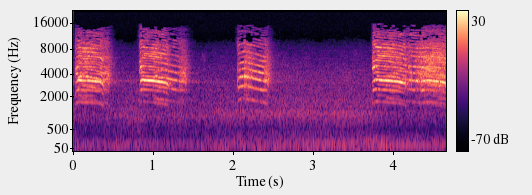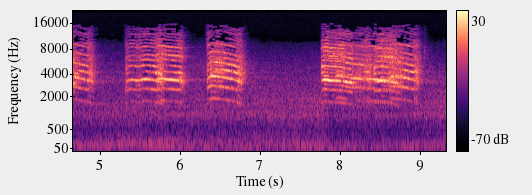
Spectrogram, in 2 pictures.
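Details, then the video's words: Morning alarm from blue jays at 7 AM: repeated harsh, nasal screeching calls, some single and some doubled, arriving every second or two over faint low hum. "Blue Jays Alarm at 7AM"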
